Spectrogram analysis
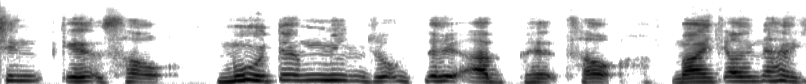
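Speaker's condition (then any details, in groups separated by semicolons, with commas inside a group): Brain lesion disability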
